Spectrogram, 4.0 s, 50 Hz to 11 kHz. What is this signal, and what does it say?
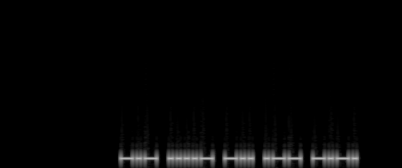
Morse code, heard as a keyed tone, about 30 wpm, 700 Hz. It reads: K4DWC
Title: USA Call Signs - 3x Character Spacing - 30wpm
